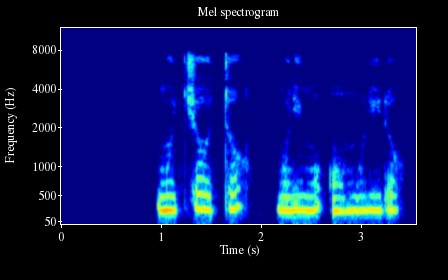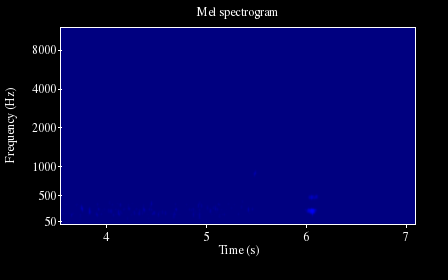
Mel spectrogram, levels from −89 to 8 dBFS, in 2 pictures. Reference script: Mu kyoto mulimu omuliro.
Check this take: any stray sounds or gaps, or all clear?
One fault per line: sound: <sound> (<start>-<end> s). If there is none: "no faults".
no faults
